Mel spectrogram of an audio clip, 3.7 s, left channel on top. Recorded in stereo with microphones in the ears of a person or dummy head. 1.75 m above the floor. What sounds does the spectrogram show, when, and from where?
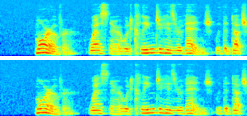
0.5 s a woman speaking: 75° left (ahead or behind), 1.3 m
